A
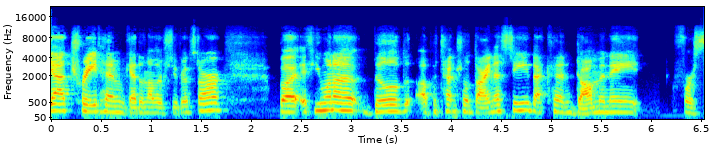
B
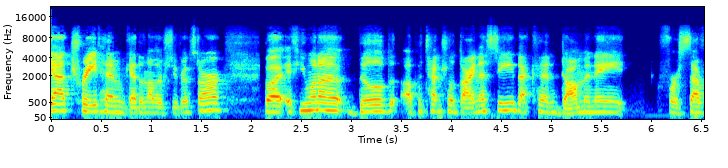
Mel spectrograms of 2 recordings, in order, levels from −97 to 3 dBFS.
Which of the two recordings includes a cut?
B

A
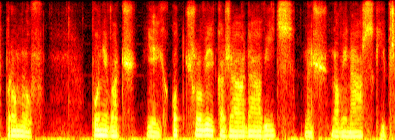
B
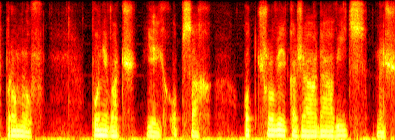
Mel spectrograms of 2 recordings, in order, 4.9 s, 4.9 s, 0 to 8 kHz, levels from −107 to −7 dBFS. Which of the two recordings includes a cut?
A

